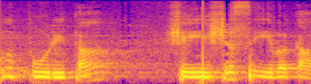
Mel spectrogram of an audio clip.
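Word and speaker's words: पूरिताशेषसेवका: वाक सीधु पूरिता शेष सेवका, उच्चारण ऐसे करते अपन, वाक सीधु पूरिता शेष सेवका, लेकिन वाक सीधु पूरित अशेष से पूरिता अशेष सेवका ऐसे आता है।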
